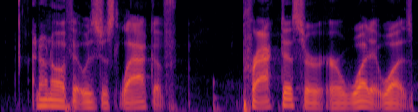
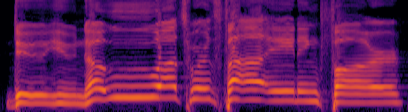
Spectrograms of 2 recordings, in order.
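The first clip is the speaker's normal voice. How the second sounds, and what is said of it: Imitates a singer's voice, spooky. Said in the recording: “My Billy Joe Armstrong impression was never spectacular, but it has really fallen off ... Now it's just like spooky, scary”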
